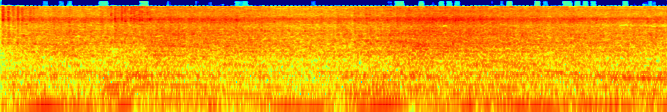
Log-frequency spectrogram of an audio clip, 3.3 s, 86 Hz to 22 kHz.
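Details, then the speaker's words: Nissan 3.3 after replacing the bad injector that caused the P0306 cylinder 6 misfire, plus reconnecting a loose connector: engine revs up and settles cleanly with a steady, even note and no stumble or miss. Normal running. "but I had to pull this back off and all that didn't take very long but you know it's my mistake but other than that it sounds very good"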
